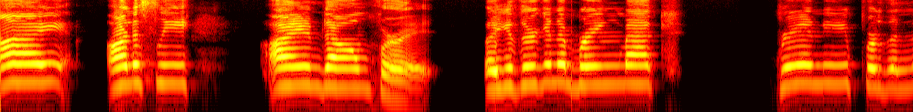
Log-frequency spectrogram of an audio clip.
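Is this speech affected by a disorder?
Yes: cerebral palsy, spastic.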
